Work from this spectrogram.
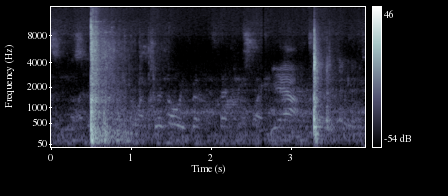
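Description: Two sharp crashes of televisions being smashed at a 2018 TV drop event at Asbury University, one loud near impact early and another later, with people talking in between.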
